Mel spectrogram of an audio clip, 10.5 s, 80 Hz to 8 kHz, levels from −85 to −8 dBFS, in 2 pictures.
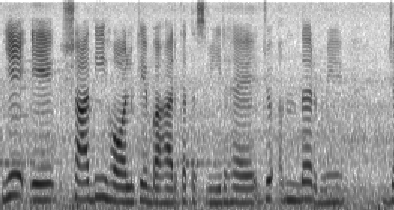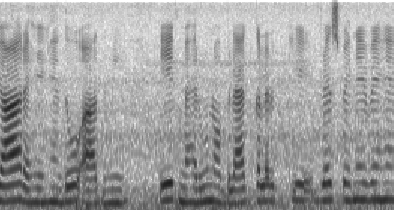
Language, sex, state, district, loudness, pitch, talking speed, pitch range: Hindi, female, Chhattisgarh, Bastar, -24 LUFS, 210 Hz, 155 wpm, 190-230 Hz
